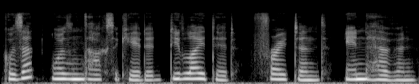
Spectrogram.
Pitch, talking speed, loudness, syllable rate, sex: 230 Hz, 100 wpm, -15 LUFS, 4.8 syllables/s, female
